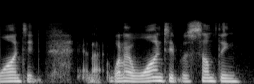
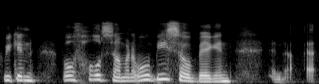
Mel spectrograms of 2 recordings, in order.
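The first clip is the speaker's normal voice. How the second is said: usual speaking voice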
